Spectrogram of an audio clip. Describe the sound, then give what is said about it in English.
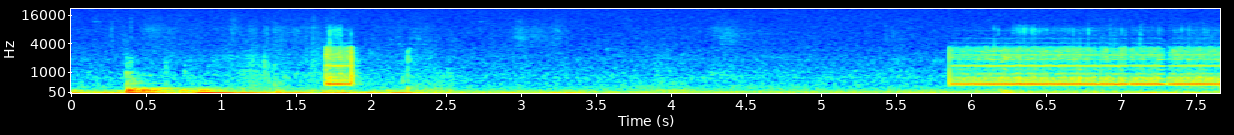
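Phone keypad dialing tones: a short beep, then after a pause a sustained electronic tone that runs to the end, with a couple of soft handling thumps at the start. “Oh, prank call 911. Star 67911.”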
